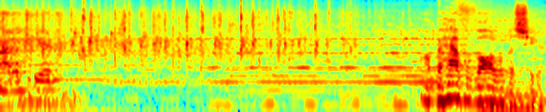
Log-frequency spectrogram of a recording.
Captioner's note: applause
